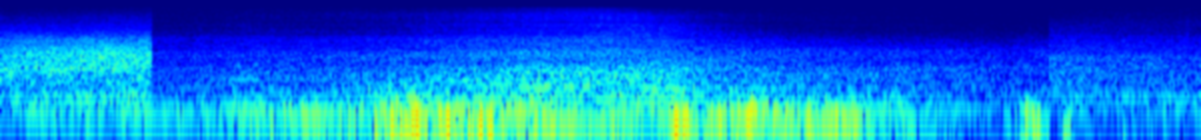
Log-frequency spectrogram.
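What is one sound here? A car engine rumbles up close as it pulls slowly away.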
